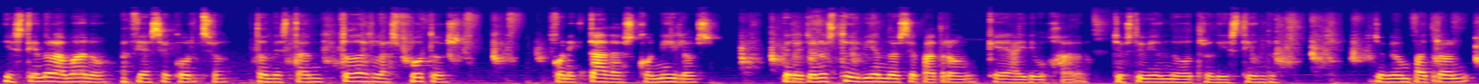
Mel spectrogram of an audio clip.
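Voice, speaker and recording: Even-toned woman narrating her game character. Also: deep voice, moderate pace, music in the background. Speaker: tabletop game player. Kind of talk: first-person in-character narration.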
